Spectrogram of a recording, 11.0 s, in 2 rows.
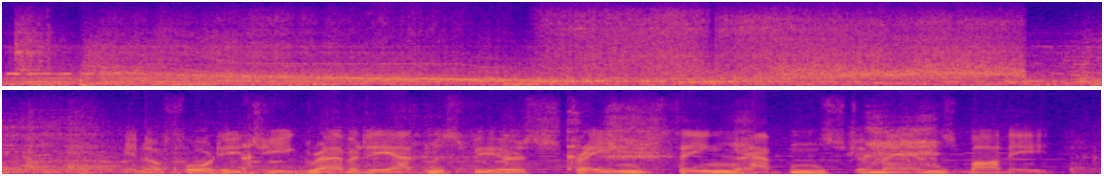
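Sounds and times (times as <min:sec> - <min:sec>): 
aircraft engine roar as a plane comes in to land: 0:00.0 - 0:07.9
speech: 0:06.4 - 0:10.9.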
